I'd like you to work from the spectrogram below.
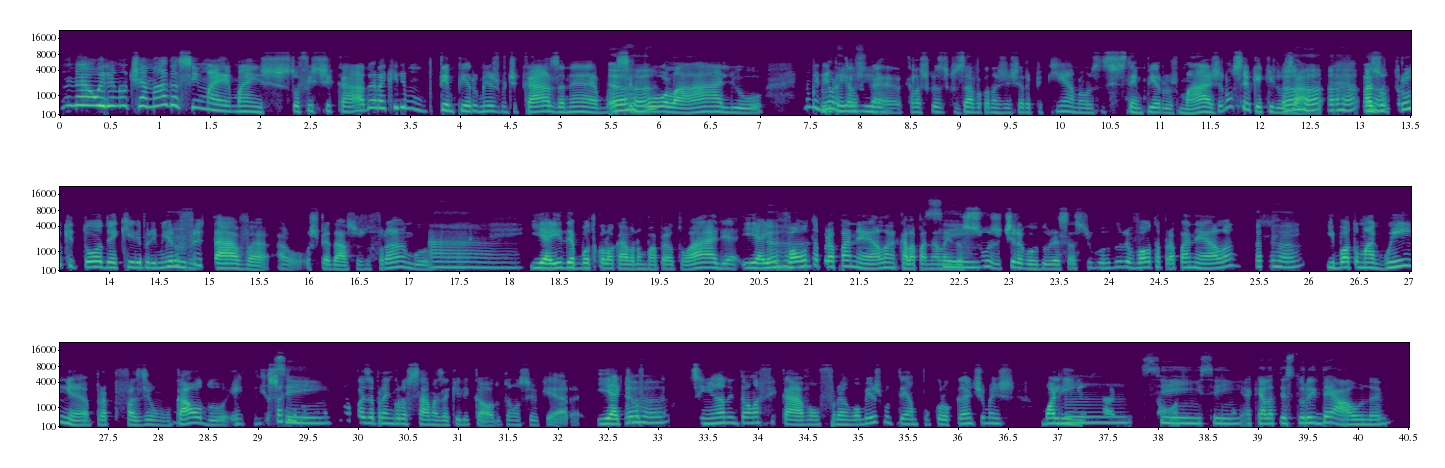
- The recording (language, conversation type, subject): Portuguese, unstructured, Qual comida faz você se sentir mais confortável?
- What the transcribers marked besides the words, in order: tapping; unintelligible speech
